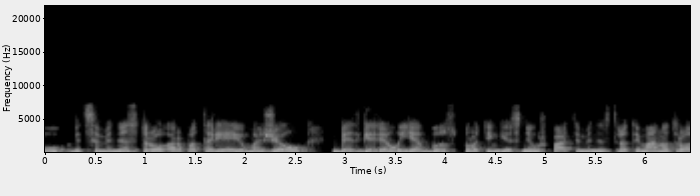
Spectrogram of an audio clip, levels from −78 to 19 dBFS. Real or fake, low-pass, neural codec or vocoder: real; 7.2 kHz; none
